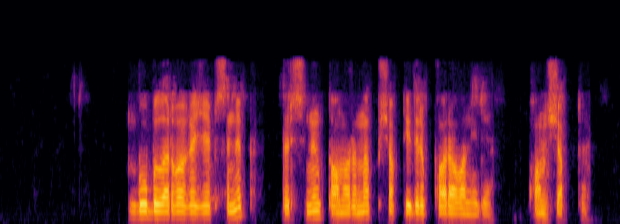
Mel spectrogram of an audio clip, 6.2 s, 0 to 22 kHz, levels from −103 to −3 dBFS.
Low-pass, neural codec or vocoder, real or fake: 7.2 kHz; none; real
